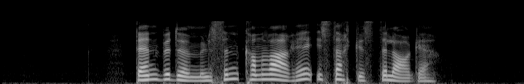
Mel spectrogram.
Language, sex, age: Norwegian, female, 36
